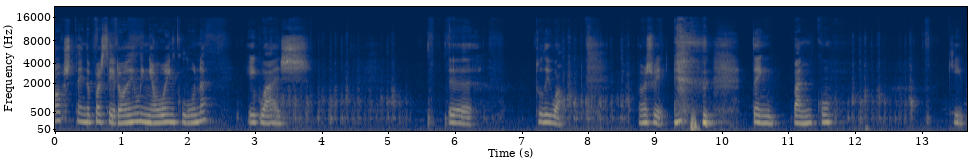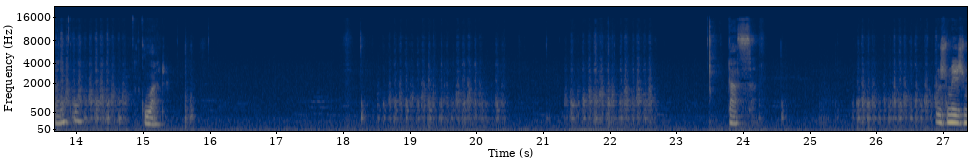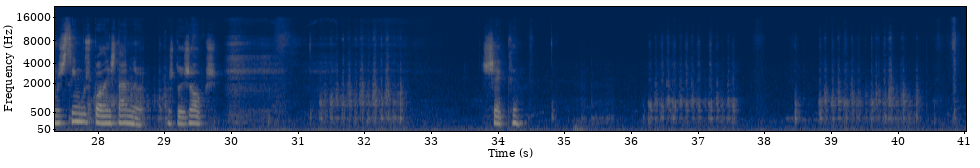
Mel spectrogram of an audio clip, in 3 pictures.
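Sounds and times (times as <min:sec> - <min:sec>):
coin scratching scratch card: 0:03.6 - 0:05.3, 0:07.6 - 0:08.7, 0:25.7 - 0:27.1, 0:31.3 - 0:32.6, 0:36.2 - 0:37.6, 0:38.8 - 0:40.4.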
